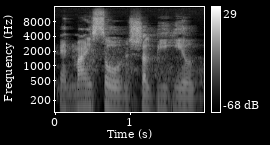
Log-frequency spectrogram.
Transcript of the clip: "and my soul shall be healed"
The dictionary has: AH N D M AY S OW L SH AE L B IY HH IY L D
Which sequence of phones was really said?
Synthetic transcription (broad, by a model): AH N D M AY S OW N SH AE L B IY HH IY L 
